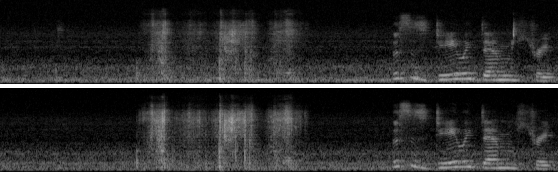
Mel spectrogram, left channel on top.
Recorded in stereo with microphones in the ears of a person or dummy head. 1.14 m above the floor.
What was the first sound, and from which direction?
Scissors, 50° right (ahead or behind).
